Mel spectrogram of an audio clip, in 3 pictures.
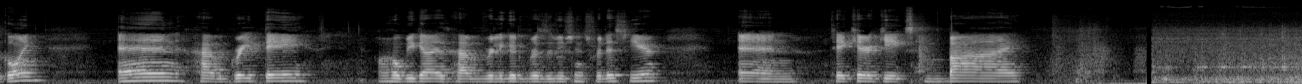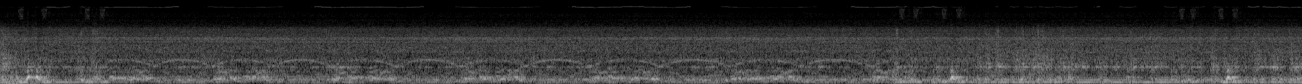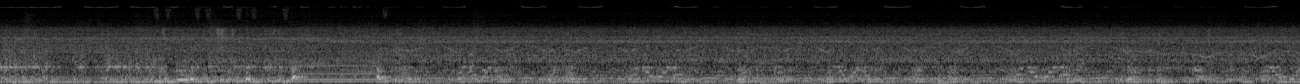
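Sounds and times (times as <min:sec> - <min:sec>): printer stepper motors whining: 0:11.5 - 0:39.0.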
